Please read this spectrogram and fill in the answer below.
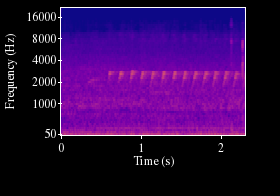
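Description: A bird's rapid trill of even, high chirps, about ten a second, starting about half a second in, over a steady low rumble.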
